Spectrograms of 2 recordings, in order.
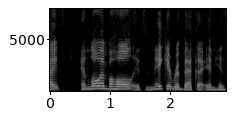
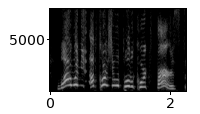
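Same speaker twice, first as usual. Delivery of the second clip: incredulous; 13 semitones higher, 6 dB louder than usual. Real, not acted. Exasperated at the plot.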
